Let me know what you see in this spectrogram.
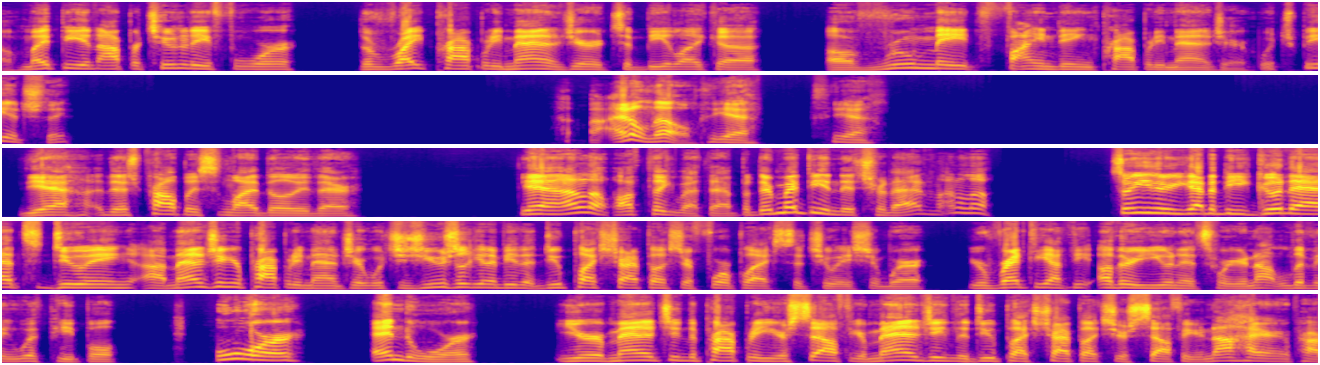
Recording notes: This was a live class recorded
